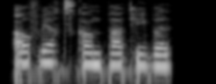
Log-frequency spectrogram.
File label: "aufwärtskompatibel", German; adjectives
